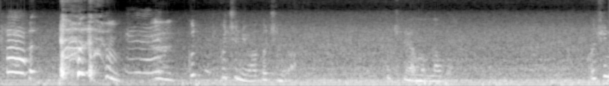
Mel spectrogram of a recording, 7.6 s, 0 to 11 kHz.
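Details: An adult's few short, harsh cough bursts amid a 9-month-old baby's whimpering, wavering cries as she gets upset at the cough; low room hum throughout.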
